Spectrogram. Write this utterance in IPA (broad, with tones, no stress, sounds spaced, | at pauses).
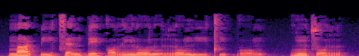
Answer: m a˦ k͡p i˨ t͡s ɛ˦ n ɓ e˦ k ɔ˨ r ĩ˦ l oː˦ l uː˦ r oː˦ m iː˨ tʰ i˨ ɡ͡b oː˨ ŋ | ɣ ũ˦ t͡s o˨ r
